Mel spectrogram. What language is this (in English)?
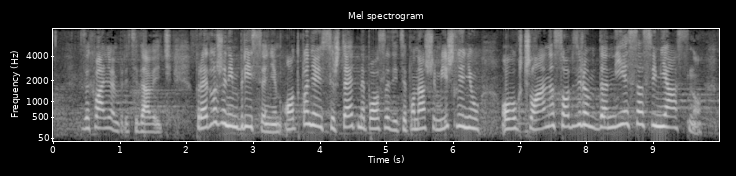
Serbian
